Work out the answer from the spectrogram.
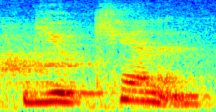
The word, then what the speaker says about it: Buchanan: debutante Daisy which man Buchanan you can give you cannon you can even though it's a CH you pronounce it as a see you can consider it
